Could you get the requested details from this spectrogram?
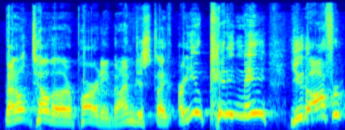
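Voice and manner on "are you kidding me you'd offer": high, loud indignant disbelief; mock-furious outburst. Negotiator venting in his Hummer, mock-furious outburst. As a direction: blow up as if venting alone. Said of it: "I am mad".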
